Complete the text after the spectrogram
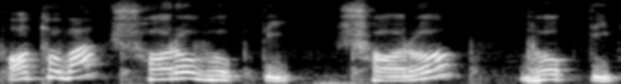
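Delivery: বিপ্রকর্ষ and স্বরভক্তি said very slowly, syllable by syllable; slow spelled-out term. Shown as a demonstration. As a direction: drag out each syllable so students catch the term. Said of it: "বলা হয় হচ্ছে বিপ্রকর্ষ". (ধীরে ধীরে স্পষ্ট উচ্চারণ)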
